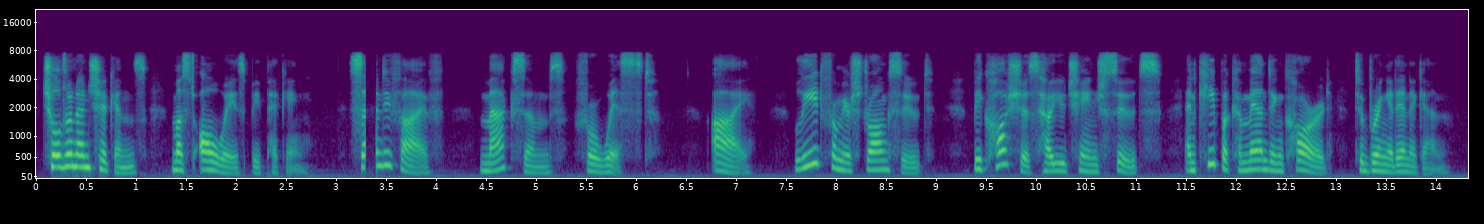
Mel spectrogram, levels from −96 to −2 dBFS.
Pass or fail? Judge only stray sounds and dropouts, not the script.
fail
